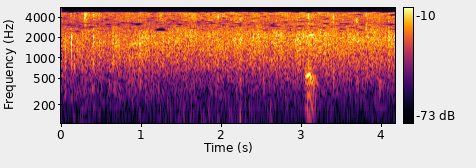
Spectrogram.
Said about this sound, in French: Très bien, on vous applaudit.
